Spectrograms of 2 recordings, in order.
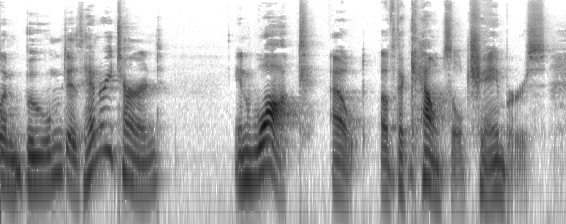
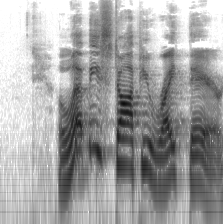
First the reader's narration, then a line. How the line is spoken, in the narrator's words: he said loudly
